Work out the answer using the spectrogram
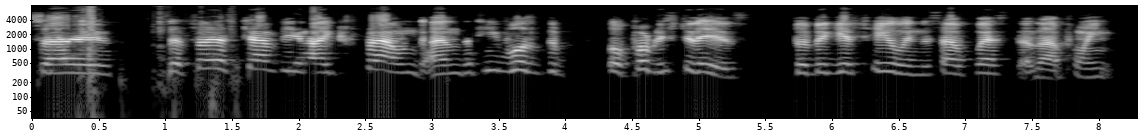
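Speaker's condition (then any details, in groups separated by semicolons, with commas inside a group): Cerebral palsy; wheelchair user, unable to wrestle actively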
